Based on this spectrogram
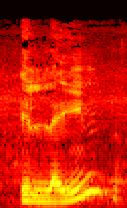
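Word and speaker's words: Eleine: die heißt Elaine, oder wie spricht man es aus? – Ja, ist richtig. – Das wird geschrieben E-L-E-I-N, was ist da hinten noch ein E?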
